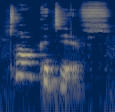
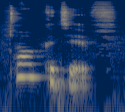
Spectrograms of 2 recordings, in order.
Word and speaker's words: talkative: syllable next example is talkative talkative the syllable with the strongest sound is the first one the next example is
